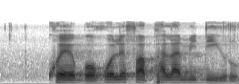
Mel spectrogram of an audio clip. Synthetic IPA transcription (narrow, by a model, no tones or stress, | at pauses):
kʰwɛbɔɣʊlɪfapʰalamɪdiːrɔ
